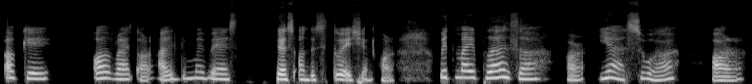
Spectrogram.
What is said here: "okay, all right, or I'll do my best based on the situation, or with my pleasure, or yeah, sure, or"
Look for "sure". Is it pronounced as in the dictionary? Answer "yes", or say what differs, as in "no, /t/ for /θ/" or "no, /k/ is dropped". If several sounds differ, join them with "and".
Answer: no, /s/ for /ʃ/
